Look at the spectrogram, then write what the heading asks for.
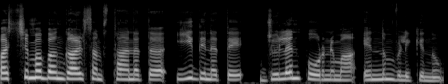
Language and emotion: Malayalam, neutral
